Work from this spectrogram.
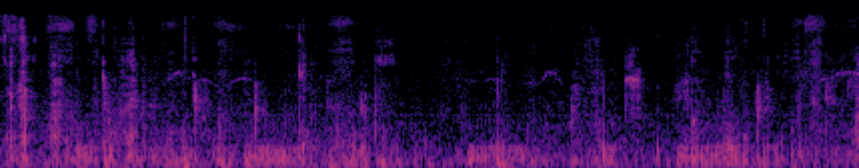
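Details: A chocolate French bulldog puppy and his lilac fawn sister play fighting on a couch give low rumbling growls broken by short high yips and scuffling thumps.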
